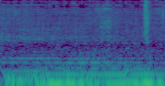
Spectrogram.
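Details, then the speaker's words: BMW twin-turbo after fixing an exhaust leak: deep, even engine rumble with gentle swells and no ticking or puffing at the manifolds; exhaust sealed, sounds far better than before the fix. "Oh man, she sounds so good compared to what she used to sound like."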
